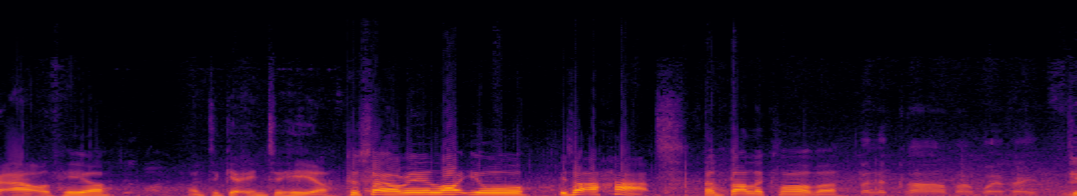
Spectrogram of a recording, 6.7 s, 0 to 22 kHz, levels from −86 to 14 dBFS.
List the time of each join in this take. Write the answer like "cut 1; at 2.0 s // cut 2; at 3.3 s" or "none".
cut 1; at 2.1 s // cut 2; at 4.2 s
